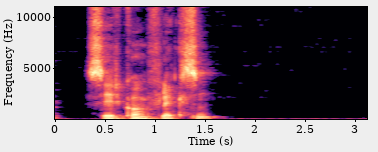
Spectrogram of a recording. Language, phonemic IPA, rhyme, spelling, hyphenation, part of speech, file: Norwegian Bokmål, /sɪrkɔŋˈflɛksn̩/, -ɛksn̩, circonflexen, cir‧con‧flex‧en, noun, Nb-circonflexen.ogg
- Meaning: definite singular of circonflexe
